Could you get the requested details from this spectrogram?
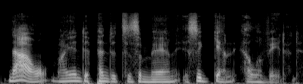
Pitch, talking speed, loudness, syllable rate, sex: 130 Hz, 180 wpm, -24 LUFS, 6.5 syllables/s, male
